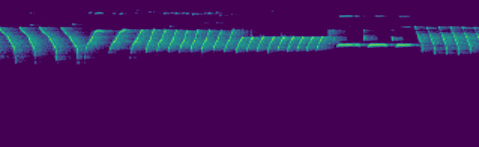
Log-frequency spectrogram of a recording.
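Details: Gloster canary song, used for song training and stimulating canaries: quick downward-slurred notes open into a long, even rolling trill, then a brief pure whistle and a bright, fast trill to finish. Clean recording with no other sounds.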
